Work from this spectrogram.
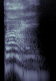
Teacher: é uma vogal forte e uma semivogal mais fraca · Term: ditongo decrescente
